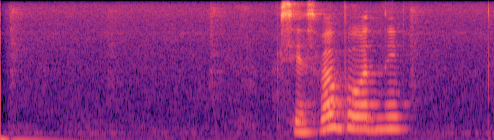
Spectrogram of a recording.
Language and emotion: Russian, positive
